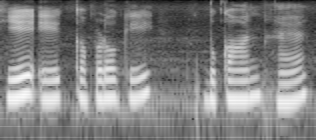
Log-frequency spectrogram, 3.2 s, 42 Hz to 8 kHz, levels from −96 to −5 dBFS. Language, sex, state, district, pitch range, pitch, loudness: Hindi, female, Uttar Pradesh, Saharanpur, 185-205 Hz, 195 Hz, -18 LUFS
